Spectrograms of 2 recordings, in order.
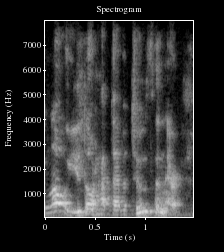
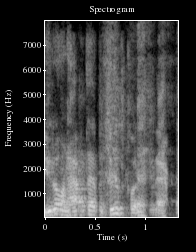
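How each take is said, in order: First: Much higher, insistent on No; high-pitched, insistent retold reply; emphatic reassurance. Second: Laughing through the line, a bit faster; amused, quick reassurance. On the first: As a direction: push the voice up high on No, you don't have to. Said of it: "I'm like". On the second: Real, not acted. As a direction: chuckle it out while reassuring. Reassuring patient, listener laughs.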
